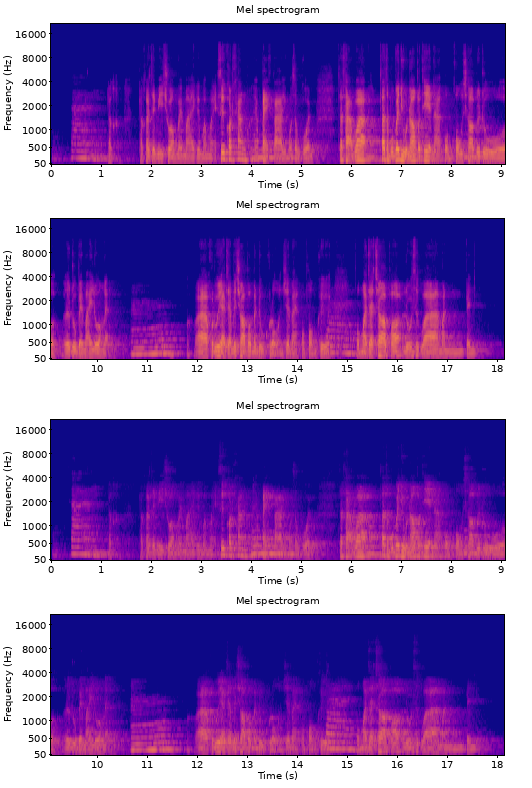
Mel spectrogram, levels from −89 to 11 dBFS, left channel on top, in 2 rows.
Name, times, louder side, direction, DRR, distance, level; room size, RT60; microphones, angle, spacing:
voice 1, 0.4-1.1 4.0-4.7 6.0-6.7 8.2-8.5 10.6-11.5 14.6-15.3, right 1 dB, 90° right, 3 dB, 1.2 m, -37 dB
voice 2, 1.8-6.3 6.6-10.2 11.4-11.5 11.9-14.7 15.2-17.6, left 7 dB, 90° left, 14 dB, 0.4 m, -30 dB
11.5 x 5.5 x 3.3 m, 1.4 s
head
